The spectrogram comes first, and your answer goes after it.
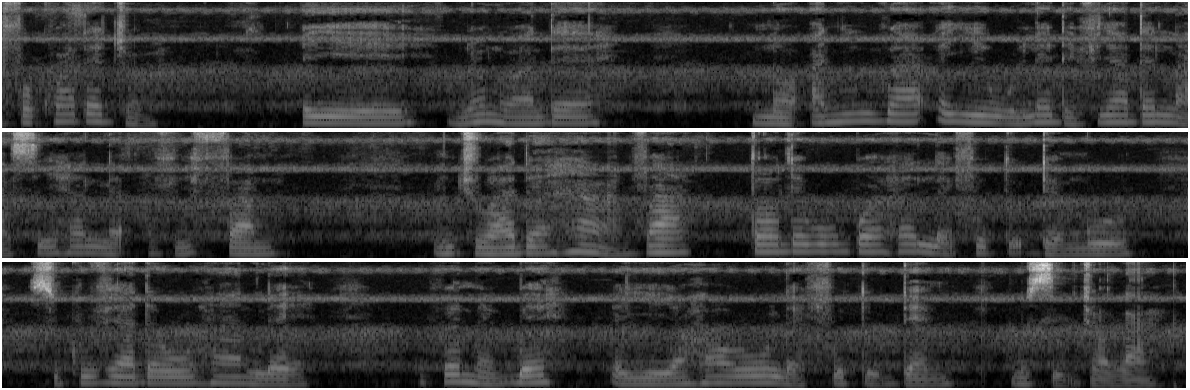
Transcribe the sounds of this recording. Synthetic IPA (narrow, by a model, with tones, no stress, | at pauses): a˨fɔ˨ku˦a˨ɖɛ˦d͡ʒɔ˨ | e˦je˦ | ɲɔ̃˦nũ˨a˨ɖɛ˦ | nɔ̃˨ʔa˨ɲĩ˦ɡ͡ba˦ʔe˦jɛ˦wo˨lɛ˦ɖɛ˨vi˦a˨ɖɛ˦la˨si˦ɦɛ˦lɛ˨a˨vi˨˦fa˦m | ŋ̩̃˨t͡ʃu˨a˨ɖɛ˦ɦã˦va˦ | t̪ɔ˦ɖɛ˦wo˦ɡ͡bɔ˦ɦɛ˦lɛ̰˨fo˦t̪o̰˨ɖɛ˨mwo˦ | su˨ku˦vi˦a˨ɖɛ˦wo˦ɦã˦lɛ˨ | wo˦ɸɛ˦mɛ̃˨ɡ͡bɛ˦ | e˨jɛ˨ja˨ɦɔ̃˦wwo˦lɛ˨fo˦t̪o˨ɖɛ˨m | nũ˦sḭ˨d͡ʒɔ˨la˦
